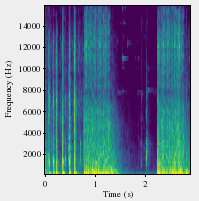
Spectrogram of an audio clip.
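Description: Shotgun fire in the battle royale game PUBG: a loud, rapid volley of blasts that stops abruptly, leaving a brief quieter stretch of game ambience before the heavy firing noise returns.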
